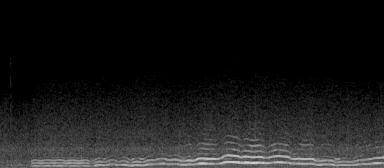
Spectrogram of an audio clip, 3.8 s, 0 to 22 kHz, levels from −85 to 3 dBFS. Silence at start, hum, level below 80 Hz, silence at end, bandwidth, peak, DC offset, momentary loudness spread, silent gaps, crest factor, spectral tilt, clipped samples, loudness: 0 s; none; -54 dBFS; 0 s; 10.5 kHz; -10 dBFS; under 0.1%; 15 LU; none; 16 dB; -3.5 dB/octave; under 0.1%; -25 LUFS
